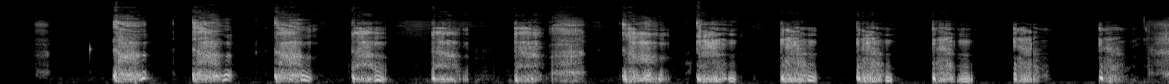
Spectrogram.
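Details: Adult with a lupus flare and congested lungs, coughing hard enough to vomit; back and chest hurt from coughing: a harsh, rapid fit of about fourteen congested, mucus-laden coughs; productive cough.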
